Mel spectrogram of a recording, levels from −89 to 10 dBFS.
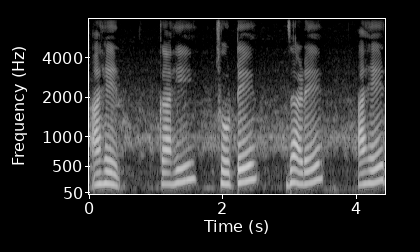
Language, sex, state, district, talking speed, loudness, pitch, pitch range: Marathi, female, Maharashtra, Mumbai Suburban, 65 wpm, -16 LUFS, 220 Hz, 195-260 Hz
